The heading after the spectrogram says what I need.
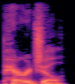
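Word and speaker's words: perejil: It was called the parsley massacre because of the use of perigil, the Spanish word for parsley. Spanish-sp speakaking Dominicans would pronounce it correctly, whereas Haitians who spoke French would pronounce it differently.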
